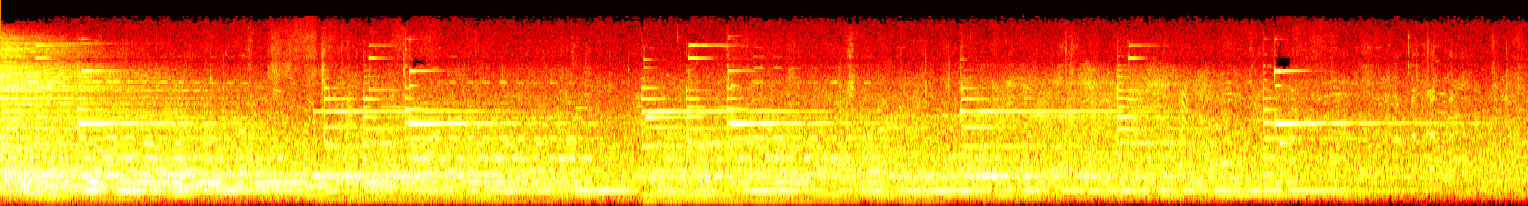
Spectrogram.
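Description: A marching band plays brass and percussion outdoors.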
